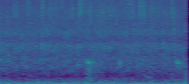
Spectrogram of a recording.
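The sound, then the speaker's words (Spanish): Steady rain patters down in a dense, even hiss, with faint scattered drops ticking on a surface and no voices present. “El clima está lluvioso, por lo tanto, si sale afuera, le va a llover encima”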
